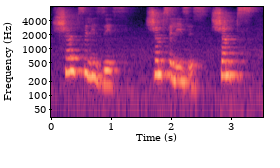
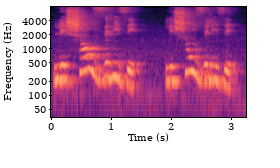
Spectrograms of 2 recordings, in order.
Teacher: vocês querem falar esse P, mas não dá para você falar esse esse P. Esse P é mudo.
